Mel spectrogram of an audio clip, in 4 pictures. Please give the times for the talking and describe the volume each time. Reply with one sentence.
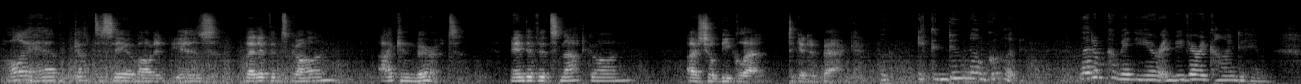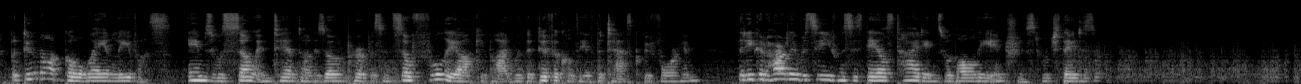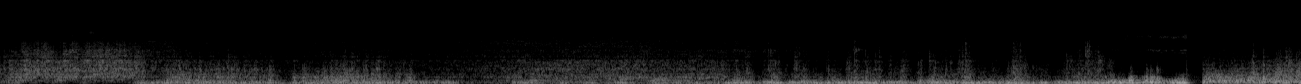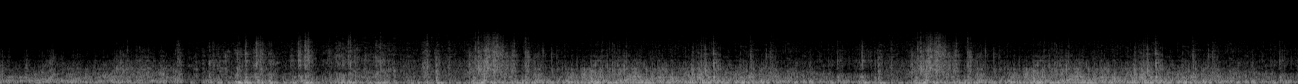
You can hear the talking from 0.0 to 24.0 s, at a steady volume.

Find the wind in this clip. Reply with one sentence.
You can hear the wind from 0.0 to 51.9 s.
